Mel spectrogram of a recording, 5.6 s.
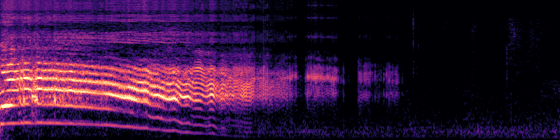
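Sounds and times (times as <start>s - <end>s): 
person shouting: 0.0s - 3.8s.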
